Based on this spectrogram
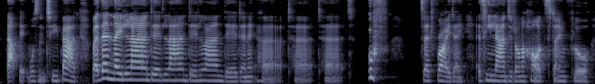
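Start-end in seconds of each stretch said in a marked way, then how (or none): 3.6-5.3 each hurt deeper and softer; sinking lower. A narrator's reading. Narrator describing the painful landing, sinking low. 5.5-5.8 loud grunt; winded oof. Acted. Friday landing on stone, winded grunt.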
